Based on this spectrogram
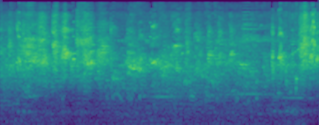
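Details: Lovebirds at Bannerghatta Zoo in Bangalore, a busy overlapping chatter of high, sharp chirps and squeaky twitters running without pause through the whole stretch.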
